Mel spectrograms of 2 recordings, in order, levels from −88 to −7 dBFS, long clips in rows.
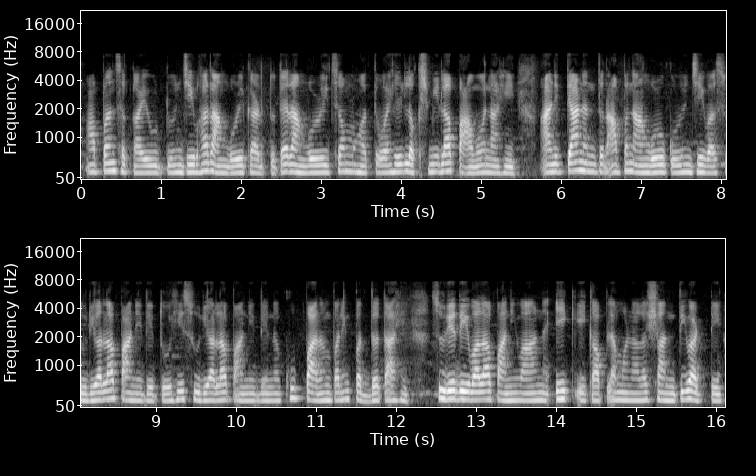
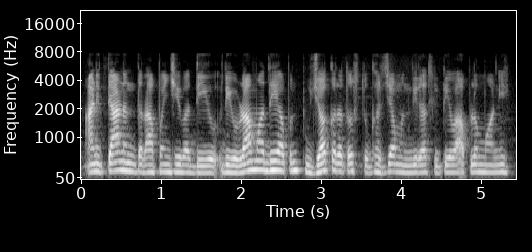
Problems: constant background noise, background conversations at intervals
